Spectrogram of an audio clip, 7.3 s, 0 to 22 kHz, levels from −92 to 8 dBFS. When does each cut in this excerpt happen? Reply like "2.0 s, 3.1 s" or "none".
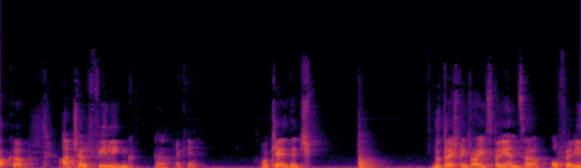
1.9 s

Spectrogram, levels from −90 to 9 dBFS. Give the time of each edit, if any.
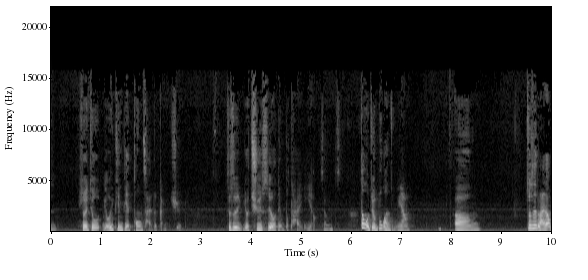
none

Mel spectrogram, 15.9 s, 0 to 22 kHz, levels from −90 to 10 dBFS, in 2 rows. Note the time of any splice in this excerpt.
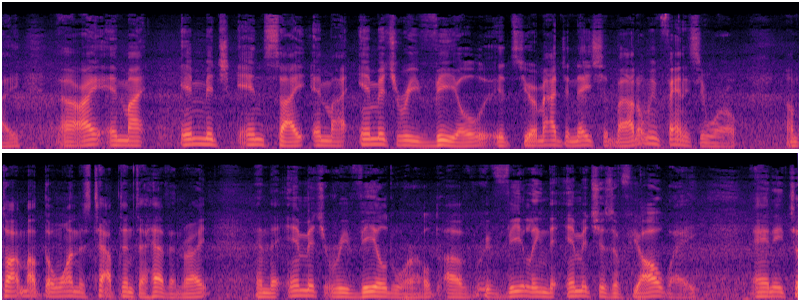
none

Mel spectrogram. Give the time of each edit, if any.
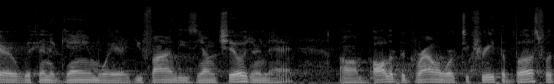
3.7 s

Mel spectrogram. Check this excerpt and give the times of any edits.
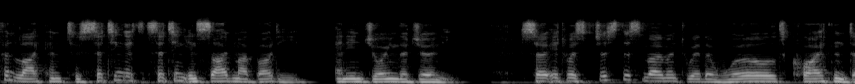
none

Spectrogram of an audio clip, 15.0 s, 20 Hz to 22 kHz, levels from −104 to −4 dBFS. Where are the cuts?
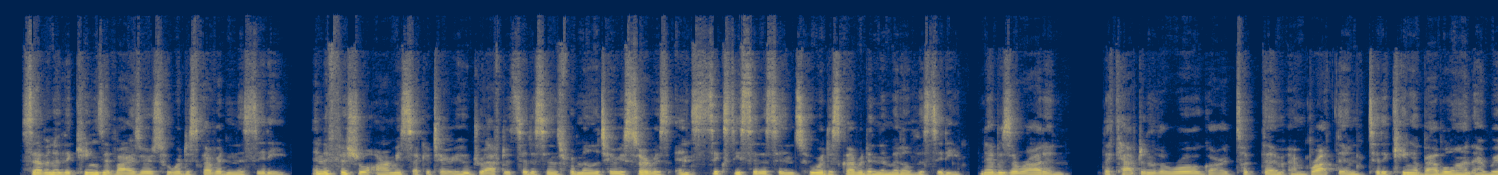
9.7 s

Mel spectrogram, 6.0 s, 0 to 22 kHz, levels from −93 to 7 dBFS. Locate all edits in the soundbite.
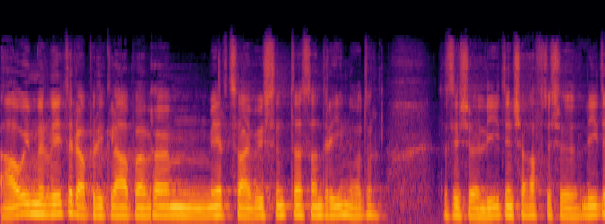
1.5 s

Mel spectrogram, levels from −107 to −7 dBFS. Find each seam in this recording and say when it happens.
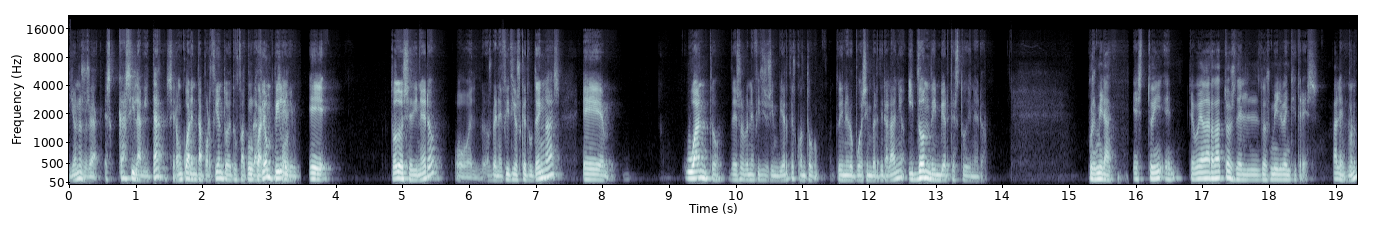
3.5 s, 15.9 s

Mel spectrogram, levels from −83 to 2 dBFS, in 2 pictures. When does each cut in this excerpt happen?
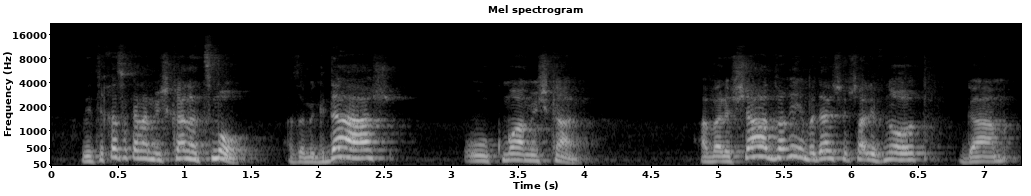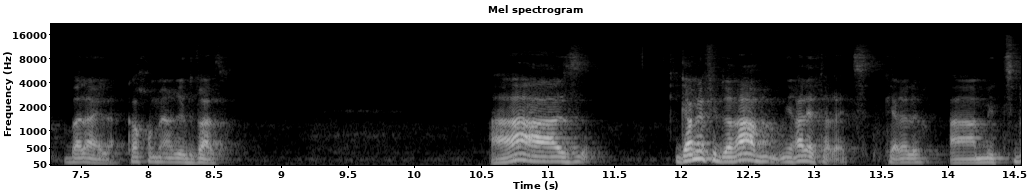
none

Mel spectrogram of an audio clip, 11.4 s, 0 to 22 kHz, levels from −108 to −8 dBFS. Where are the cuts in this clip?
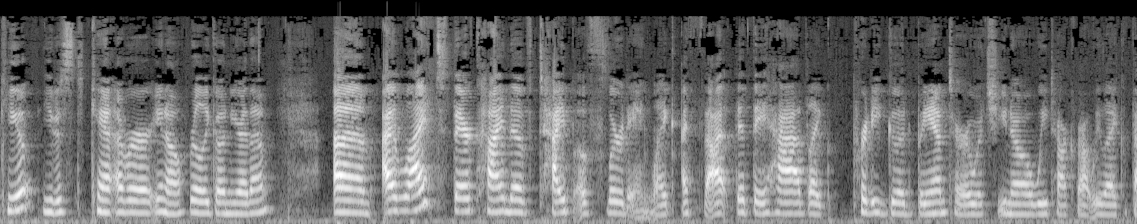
none

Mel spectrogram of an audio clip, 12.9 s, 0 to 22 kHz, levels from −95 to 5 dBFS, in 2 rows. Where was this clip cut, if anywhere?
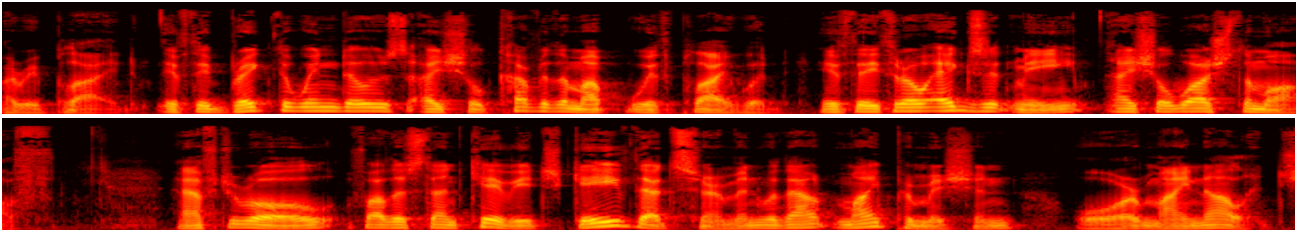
4.0 s

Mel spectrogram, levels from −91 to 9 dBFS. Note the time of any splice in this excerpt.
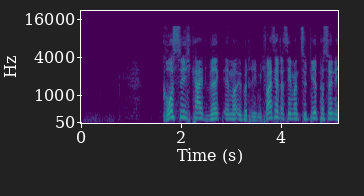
4.0 s

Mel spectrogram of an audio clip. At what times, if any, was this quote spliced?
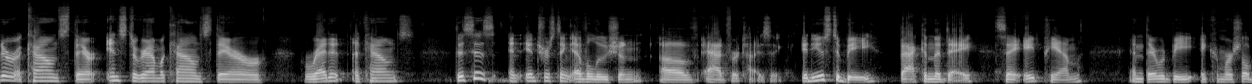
9.9 s, 11.4 s

